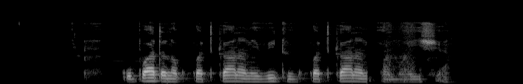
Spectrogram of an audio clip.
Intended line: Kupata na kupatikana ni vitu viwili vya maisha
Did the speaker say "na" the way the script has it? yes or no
yes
